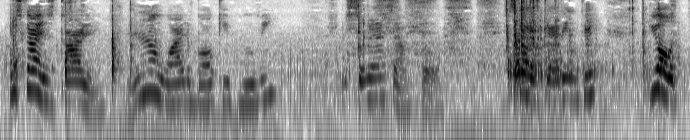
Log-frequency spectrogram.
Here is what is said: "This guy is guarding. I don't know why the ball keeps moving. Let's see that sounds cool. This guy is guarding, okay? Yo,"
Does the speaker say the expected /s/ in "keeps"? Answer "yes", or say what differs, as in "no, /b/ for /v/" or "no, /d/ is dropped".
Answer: no, /s/ is dropped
